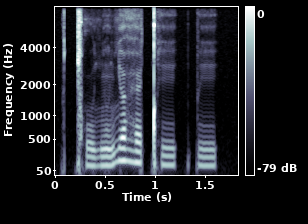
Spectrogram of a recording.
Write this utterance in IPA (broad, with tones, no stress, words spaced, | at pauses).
ǀʰu˩ ʎũ˩ʎɜ˥ɦɛ˦ǃʰi˨ | pi˩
